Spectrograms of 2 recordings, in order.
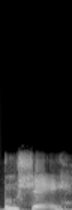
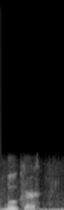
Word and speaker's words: Booker: You'd think the name was French, like Boucher, but it's actually pronounced Booker.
